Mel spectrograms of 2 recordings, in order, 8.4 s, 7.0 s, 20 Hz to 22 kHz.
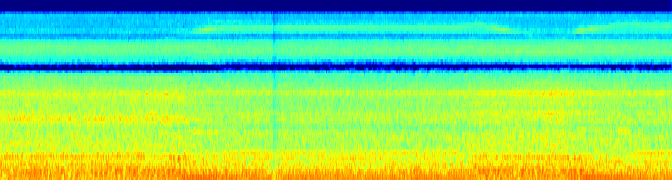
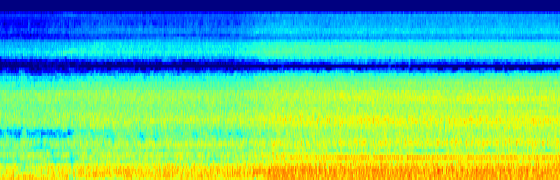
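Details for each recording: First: Komatsu PC200-10M0CE excavator diesel, about 3000 hours, CA2249/CA559 faults, arm raised under load: drone drops in pitch and labours, pulling down instead of holding speed; rpm falls to 1400 with rail pressure about 400-456 against 800 commanded, too low. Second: Komatsu PC200-10M0CE excavator diesel, about 3000 hours, CA2249/CA559 history, high idle without load, a reading of about 900 roughly matching: steady drone climbs slightly then holds smooth, no knocks or misses; no sensor fault, healthy high idle.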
